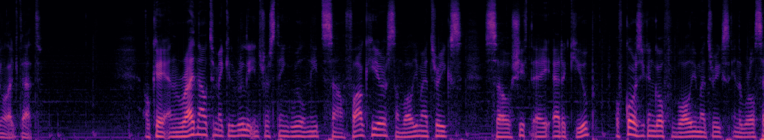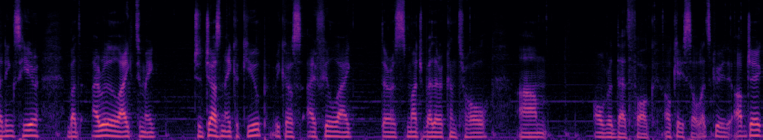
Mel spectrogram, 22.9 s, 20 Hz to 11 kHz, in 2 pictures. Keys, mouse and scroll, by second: 1.2-5.3 scroll down 1, 8.9 shift+a, 14.8 s, 15.1-17.3 middle drag, 17.3 click, 17.5-18.6 middle drag, 18.6 g, 19.6 click, 19.8 s, 21.2 click, 22.4-22.9 drag.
